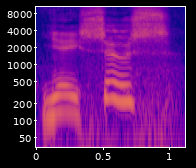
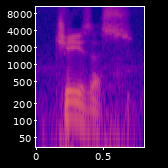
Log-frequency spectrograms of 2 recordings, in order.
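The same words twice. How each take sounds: First: The name is said with a Greek pronunciation. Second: The name is said with an English pronunciation. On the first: "The Greek pronounced it" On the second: "the English, today, we would pronounce the Greek name as"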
